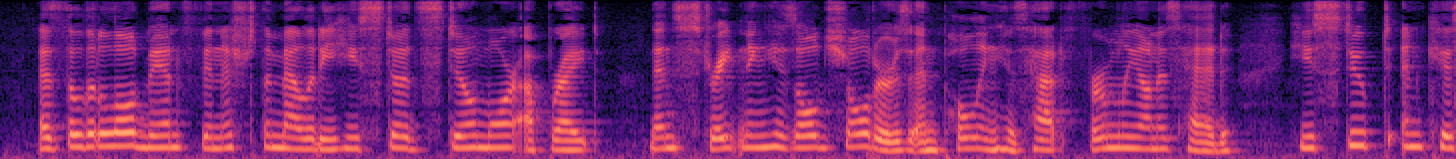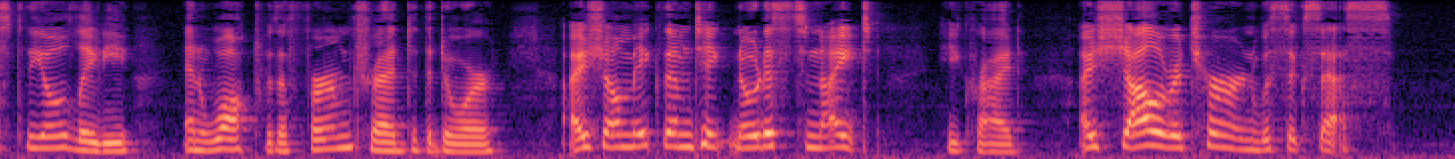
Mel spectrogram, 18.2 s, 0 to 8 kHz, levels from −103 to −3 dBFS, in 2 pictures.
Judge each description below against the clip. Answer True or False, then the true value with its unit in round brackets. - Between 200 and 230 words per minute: False (185 wpm)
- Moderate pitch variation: True (3.9 semitones)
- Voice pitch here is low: False (210 Hz)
